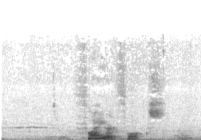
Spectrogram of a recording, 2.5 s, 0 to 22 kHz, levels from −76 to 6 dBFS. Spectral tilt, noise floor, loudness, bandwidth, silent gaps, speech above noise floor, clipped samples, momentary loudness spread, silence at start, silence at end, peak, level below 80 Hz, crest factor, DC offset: -6 dB/octave; -40 dBFS; -17 LUFS; 16.5 kHz; none; 21 dB; under 0.1%; 25 LU; 0.05 s; 0 s; -2 dBFS; -44 dBFS; 18 dB; under 0.1%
